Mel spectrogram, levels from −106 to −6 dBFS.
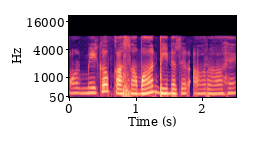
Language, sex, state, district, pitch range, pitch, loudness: Hindi, female, Himachal Pradesh, Shimla, 215-240 Hz, 225 Hz, -19 LUFS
